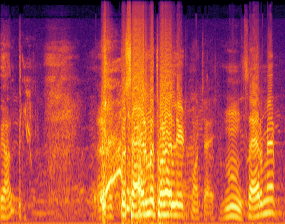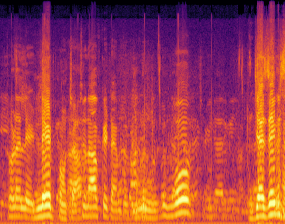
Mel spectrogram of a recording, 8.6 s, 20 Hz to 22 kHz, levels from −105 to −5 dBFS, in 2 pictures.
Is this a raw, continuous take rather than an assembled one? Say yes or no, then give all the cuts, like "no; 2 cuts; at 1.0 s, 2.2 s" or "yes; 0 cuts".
yes; 0 cuts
